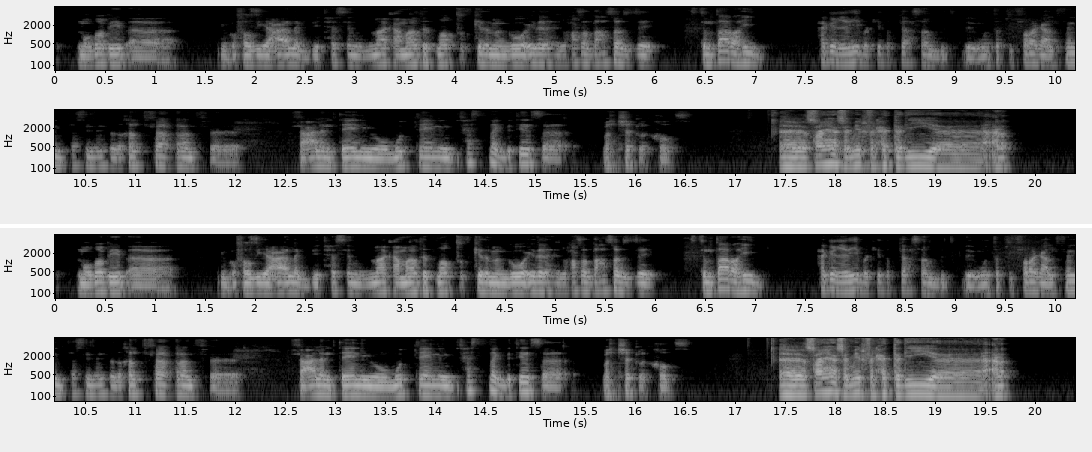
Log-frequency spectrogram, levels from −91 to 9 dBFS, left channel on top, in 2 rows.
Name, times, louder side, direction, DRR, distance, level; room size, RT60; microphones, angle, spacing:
voice 1, 0.2-1.2 1.7-6.0 6.5-7.1 7.6-12.0 12.6-15.3 15.7-16.5, right 3 dB, 30° right, 0.4 m, -33 dB
voice 2, 17.4-19.7, right 3 dB, 85° right, 0.6 m, -28 dB
3.4 x 2.8 x 2.7 m
head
